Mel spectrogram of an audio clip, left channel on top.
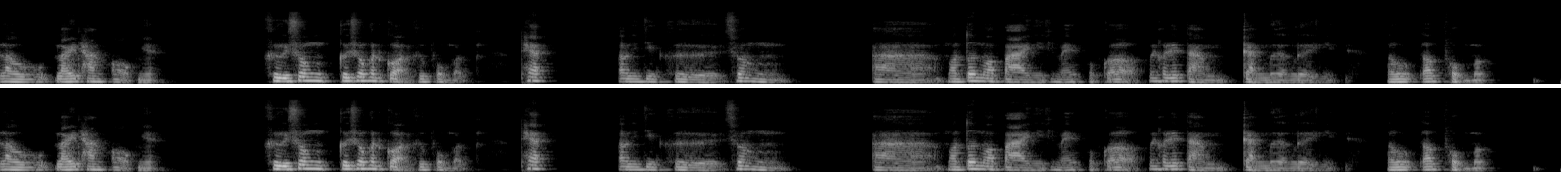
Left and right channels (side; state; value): both; identical; correlation 1.00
